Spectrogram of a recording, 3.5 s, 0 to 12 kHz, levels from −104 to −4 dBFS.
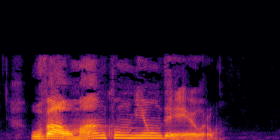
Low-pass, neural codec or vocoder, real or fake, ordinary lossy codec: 7.2 kHz; none; real; AAC, 32 kbps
